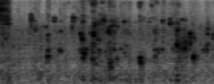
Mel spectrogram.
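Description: A dirty grout sponge is rinsed in a container of water, giving soft close drips, splashes and trickling sounds in quick irregular bursts, fairly quiet with no talking.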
